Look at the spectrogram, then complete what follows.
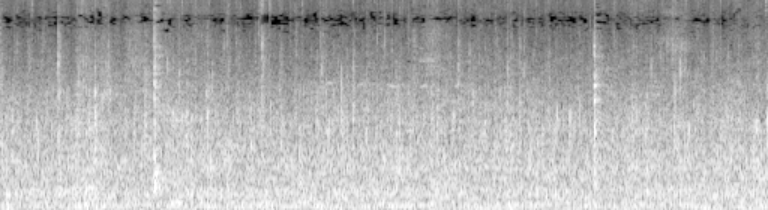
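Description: Beef tripe curry simmering and bubbling in a pan as a spatula stirs through it. There are two sharp clicks of the spatula against the pan, one about a second in and one about five seconds in.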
